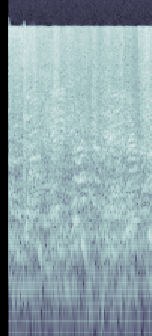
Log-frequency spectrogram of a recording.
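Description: Many schoolchildren talking and calling out at once, a dense, unbroken chatter of overlapping voices.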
